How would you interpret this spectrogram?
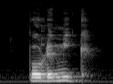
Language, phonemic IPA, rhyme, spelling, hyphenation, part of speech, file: Dutch, /ˌpoː.leːˈmik/, -ik, polemiek, po‧le‧miek, noun, Nl-polemiek.ogg
- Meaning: a polemic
